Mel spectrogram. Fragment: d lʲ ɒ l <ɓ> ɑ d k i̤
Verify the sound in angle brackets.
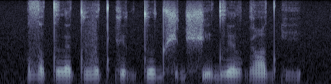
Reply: incorrect: ɡ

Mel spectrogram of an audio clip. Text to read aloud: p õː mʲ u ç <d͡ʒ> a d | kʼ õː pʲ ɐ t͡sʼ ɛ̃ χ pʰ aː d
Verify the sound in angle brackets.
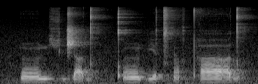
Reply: correct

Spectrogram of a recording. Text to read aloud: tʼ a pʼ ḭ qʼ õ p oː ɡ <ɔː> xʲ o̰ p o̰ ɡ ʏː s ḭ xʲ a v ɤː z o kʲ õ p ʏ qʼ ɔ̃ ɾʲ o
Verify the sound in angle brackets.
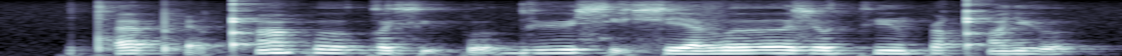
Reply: incorrect: ɔ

